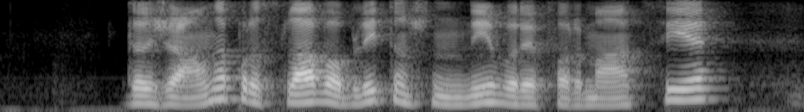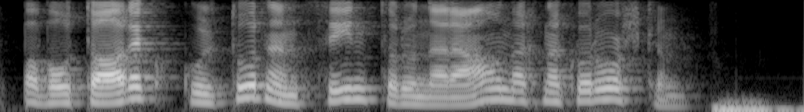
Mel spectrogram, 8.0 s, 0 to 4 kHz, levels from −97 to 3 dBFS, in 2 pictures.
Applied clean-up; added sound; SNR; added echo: none; none; none; none.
